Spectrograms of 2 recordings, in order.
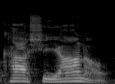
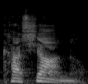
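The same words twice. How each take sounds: First: The 'i' and 'a' are said as separate syllables. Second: The 'i' and 'a' merge into one syllable. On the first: The speaker calls it wrong. "So you don't go Casciano in Italian" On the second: The speaker calls it right. "it's pronounced Casciano"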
